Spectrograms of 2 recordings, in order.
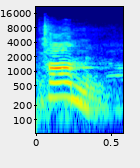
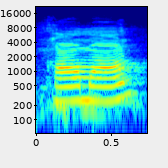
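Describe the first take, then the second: First: The second syllable has a weak, reduced vowel. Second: The second syllable has a full, clear vowel. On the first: The speaker calls it right. "the other one mm, very weak" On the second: The speaker calls it wrong. "that's not English"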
